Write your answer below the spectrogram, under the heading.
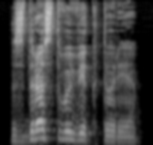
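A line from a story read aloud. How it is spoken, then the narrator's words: Stern. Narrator (Russian): строго говорит Тихомиров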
